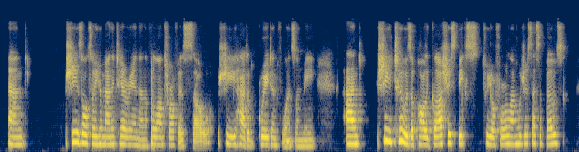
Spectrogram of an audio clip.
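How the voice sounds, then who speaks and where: A woman with an Indian accent talks with ordinary pitch variation. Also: medium pitch for a woman, moderate pace, quiet background. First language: Marathi. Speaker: medical doctor. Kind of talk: interview.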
